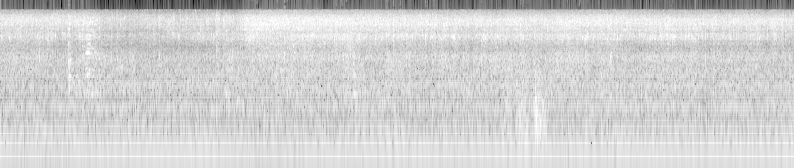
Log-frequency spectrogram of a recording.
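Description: Shami kebab patties shallow-frying in hot oil in a pan: a steady, dense sizzle that gets louder about three seconds in, with a few faint knocks as a slotted metal spatula presses on them. A steady low hum runs underneath.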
